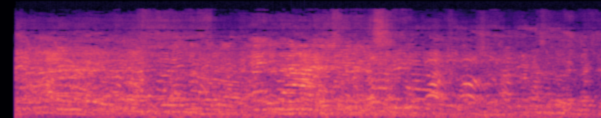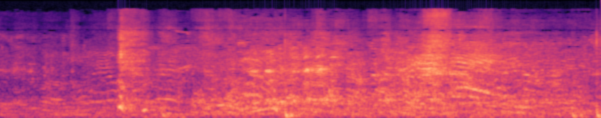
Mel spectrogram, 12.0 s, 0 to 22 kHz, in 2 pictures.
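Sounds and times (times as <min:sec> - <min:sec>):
overlapping chatter: 0:00.2 - 0:12.0.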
